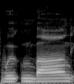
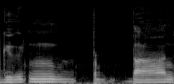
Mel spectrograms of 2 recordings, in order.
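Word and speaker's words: Goudenband: leifman's wooten bond and it is pronounced wooten bond even though it looks like guten bond or something like that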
